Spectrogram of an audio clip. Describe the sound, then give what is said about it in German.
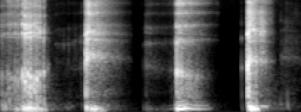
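Recorded snoring from a woman asleep: four loud, raspy, breathy snorts in a steady rhythm, each about half a second long, separated by brief silences, with no talking. “Und das habe ich mal aufgenommen im Schlaf.”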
